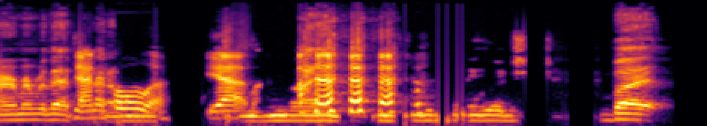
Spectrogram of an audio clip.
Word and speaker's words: DeNicola: We just say DeNicola. DeNicola, DeNicola. It's like you're in the den having Nicola, the Nicola. Why can't I remember that? I don't know. DeNicola.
